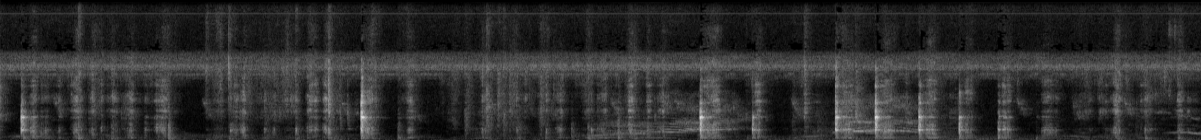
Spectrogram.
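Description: Pestle (ulekan) grinding ingredients into a paste in a cobek mortar: irregular scraping rubs punctuated by sharp knocks of the pestle against the mortar.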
